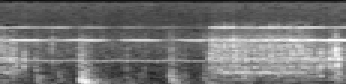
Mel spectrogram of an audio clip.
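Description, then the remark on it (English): An old-style telephone bell rings with a steady, metallic jangle, prominent, accompanied by a few soft knocks and a rustle of movement. No one speaks. “There's no sense in us all waiting up to hear the phone. I'll get it.”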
